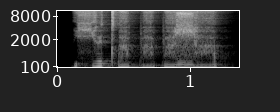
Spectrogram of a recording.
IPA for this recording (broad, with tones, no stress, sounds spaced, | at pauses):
ç ɘ˧˥ tʼ a̤˧ p a̤˩˧ p a̤˧ ɮ a̤˧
